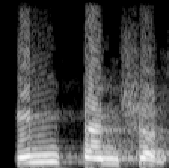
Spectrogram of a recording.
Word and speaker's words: intention: T-I-O-N is pronounced as shun.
